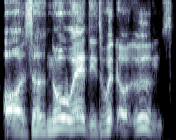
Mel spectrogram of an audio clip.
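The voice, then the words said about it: Exaggerated fake French accent. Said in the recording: “how would Blanche say that in her accent? ... That's the only accent. All I can do is the guy from the Foot Clan from the first Teenage Mutant Ninja Turtles movie ... the chef from Little Mermaid ... Some sort of weird French thing”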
